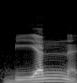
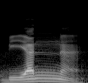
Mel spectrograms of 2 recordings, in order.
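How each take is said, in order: No difference in how they are said.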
